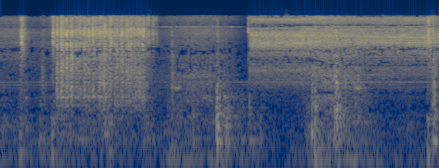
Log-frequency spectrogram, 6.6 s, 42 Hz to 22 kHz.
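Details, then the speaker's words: IOPAK MECH carton erector in automatic mode running program parameter 3, up to 12 cartons/min: repeating bursts of air hiss and short mechanical clacks as each carton cycles; normal production run. "We press it back into automatic mode. If we press the start, we will continually making boxes."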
